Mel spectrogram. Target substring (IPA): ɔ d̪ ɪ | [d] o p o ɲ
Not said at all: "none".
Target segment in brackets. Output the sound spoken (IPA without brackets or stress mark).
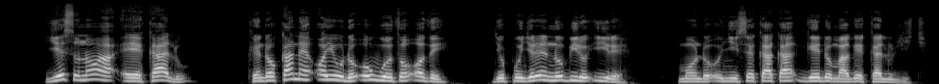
d͡ʒ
